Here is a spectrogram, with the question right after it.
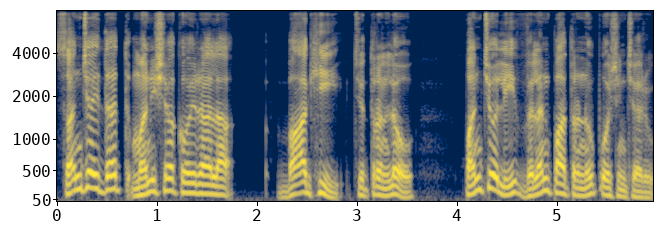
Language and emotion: Telugu, neutral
